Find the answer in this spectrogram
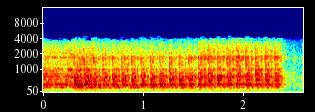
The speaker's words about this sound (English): Enemy plane, sir. I believe she sighted the float. We're in for it, I suppose. Keep down, everyone. If she passes over us, get under the water. Here she comes, sir.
